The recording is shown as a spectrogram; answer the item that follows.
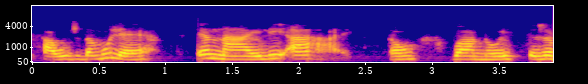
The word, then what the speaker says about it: Enaile: Me ajuda a pronunciar seu Enaile. nome. Enaile.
